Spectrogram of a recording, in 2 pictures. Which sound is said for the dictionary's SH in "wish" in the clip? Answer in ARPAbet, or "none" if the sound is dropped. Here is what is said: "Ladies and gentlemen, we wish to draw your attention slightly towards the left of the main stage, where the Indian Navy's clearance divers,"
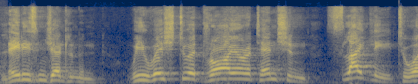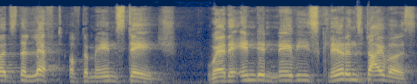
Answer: SH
